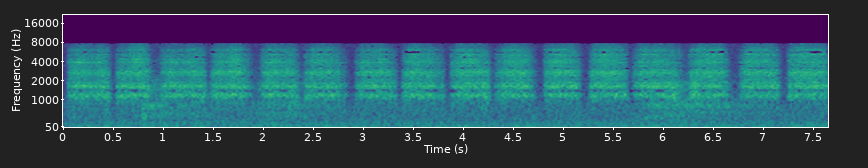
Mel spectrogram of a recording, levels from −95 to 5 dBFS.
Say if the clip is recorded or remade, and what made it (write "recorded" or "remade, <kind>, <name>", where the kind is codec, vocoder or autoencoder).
remade, vocoder, Vocos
